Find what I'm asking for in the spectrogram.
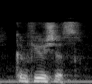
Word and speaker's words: Confucius: Confucius. – Yeah, he had a hand in editing the annals. – Yeah. – He has a hand in everything. – Yeah, Confucius say.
